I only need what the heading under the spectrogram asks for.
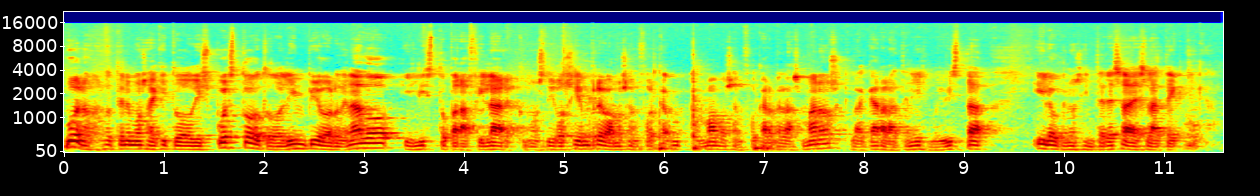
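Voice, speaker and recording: Young Spanish man with a lowish voice, relaxed hands-on sharpening tutorial, faint background hum. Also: fairly quick, echoey room. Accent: Spanish from Spain. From La Mancha, Spain. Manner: relaxed, explanatory, chatty asides. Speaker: knife sharpening instructor. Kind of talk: hands-on tutorial, addressing viewers. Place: living room, seated at wooden table.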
